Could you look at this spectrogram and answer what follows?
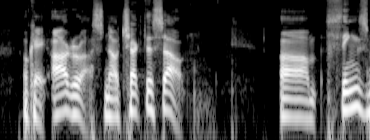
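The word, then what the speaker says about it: ἄργυρος: Agiros, okay? Here, we'll make him say it. Strong's G 696. Argyros. I knew I wasn't saying it right. Okay, Argyros.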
